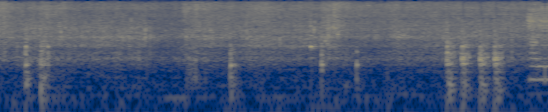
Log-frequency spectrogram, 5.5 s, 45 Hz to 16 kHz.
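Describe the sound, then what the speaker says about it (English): Two medium chopped tomatoes are stirred in a sizzling frying pan, a soft frying hiss broken by sharp scraping clacks of the utensil that come in quick clusters, close and loud. "2 medium-sized chopped tomato in. Mix it up."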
